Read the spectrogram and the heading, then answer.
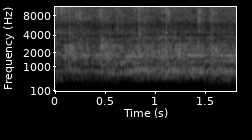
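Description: An audience at a stage show applauds a guest coming onstage, with an even wash of clapping that continues without a break.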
